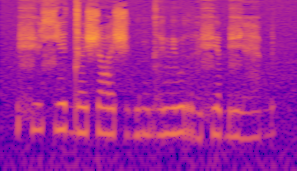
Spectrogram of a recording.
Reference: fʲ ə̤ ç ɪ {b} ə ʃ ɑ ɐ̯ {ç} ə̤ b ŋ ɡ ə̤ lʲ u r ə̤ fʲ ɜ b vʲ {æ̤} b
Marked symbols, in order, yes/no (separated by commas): no, no, yes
